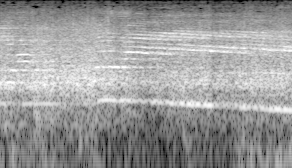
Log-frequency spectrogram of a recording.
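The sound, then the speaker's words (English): A big arena crowd cheers loudly and steadily for a few seconds after Jason Tatum of the Celtics hits an open three-pointer, a dense sustained roar with scattered whoops and shouting voices rising out of it. “Tatum moving to his left, he steps right into an open three, and the crowd will tell you he got another one.”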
